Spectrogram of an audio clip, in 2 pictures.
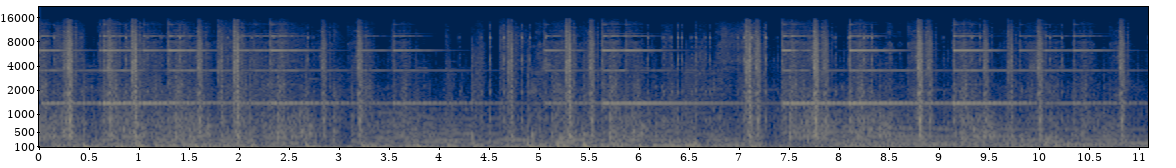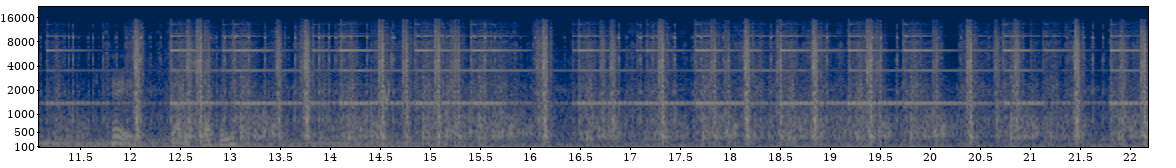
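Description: A checkout scanner beeps repeatedly.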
